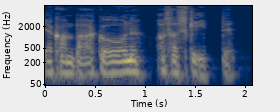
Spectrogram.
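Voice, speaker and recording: A man voicing a deep-voiced, apologetic male bystander in an audiobook reading. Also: fairly even intonation, breathy edge.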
